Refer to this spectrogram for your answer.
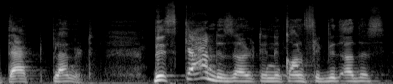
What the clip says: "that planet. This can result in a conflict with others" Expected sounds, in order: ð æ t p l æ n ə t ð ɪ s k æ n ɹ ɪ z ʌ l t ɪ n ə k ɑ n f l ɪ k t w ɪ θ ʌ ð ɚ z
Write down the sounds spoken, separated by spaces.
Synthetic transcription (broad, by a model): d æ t p l æ n ə t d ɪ s k æ n ɹ ɪ z ʌ l t ɪ n ə k ɑ n f l ɪ k t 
